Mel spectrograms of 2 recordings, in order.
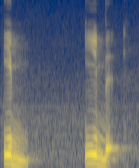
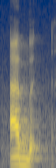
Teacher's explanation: Huruf ba ketika kita ucapkan dalam kondisi sukun, dia terletak di bibir yang dirapatkan, kemudian ada suara pantulan b.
